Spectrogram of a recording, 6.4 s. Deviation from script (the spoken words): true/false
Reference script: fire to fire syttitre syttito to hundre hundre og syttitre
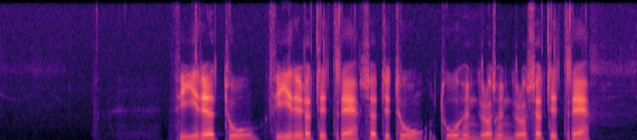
false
